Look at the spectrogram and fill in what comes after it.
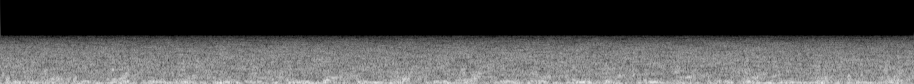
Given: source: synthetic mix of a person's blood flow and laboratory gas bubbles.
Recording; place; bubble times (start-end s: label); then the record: Doppler ultrasound of blood flow; precordium
no bubbles
From the record:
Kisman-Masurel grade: 000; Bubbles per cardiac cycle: 0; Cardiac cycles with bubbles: 0%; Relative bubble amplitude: no bubbles discernible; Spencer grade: 0 (complete lack of bubble signals)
